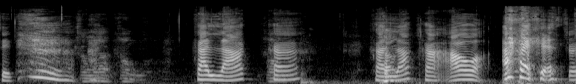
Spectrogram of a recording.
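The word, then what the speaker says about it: Kalākaua: according to King David of Kalaka. I can't I can't pronounce it. Kalaka. Kalakaawa.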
